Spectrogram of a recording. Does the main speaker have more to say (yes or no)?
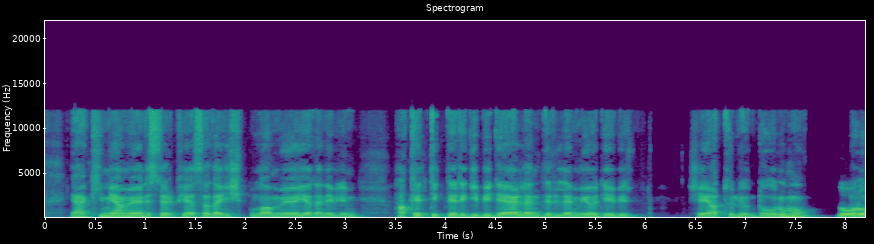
no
